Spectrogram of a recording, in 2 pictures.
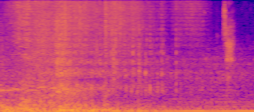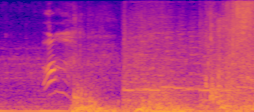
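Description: Action film soundtrack: a dramatic music score over deep rumbling sound effects, with a swooping fall in pitch about four seconds in.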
